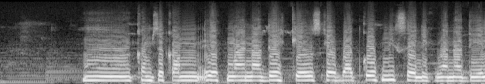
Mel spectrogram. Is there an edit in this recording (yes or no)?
no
